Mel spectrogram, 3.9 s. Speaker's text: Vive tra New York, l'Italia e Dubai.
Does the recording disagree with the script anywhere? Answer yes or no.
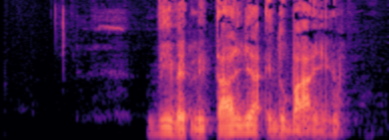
yes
